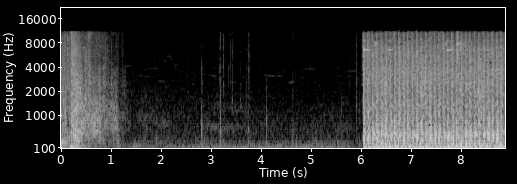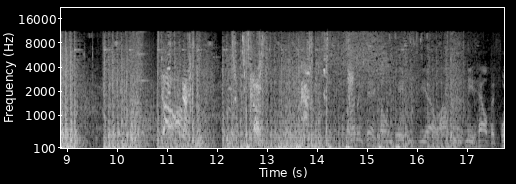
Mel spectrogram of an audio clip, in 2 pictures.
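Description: Sustained automatic gunfire roars loud and close in long crackling bursts, broken by short gaps and sharp shattering impacts, after a quieter opening stretch with a low rumble; voices speak in the background during the shooting.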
